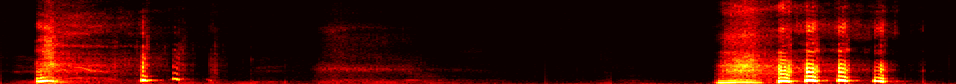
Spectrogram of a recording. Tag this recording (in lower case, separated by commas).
laughter, human voice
